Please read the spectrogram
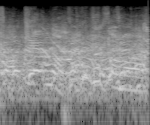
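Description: Several voices talking over one another at once, loud studio chatter with no single clear speaker.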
